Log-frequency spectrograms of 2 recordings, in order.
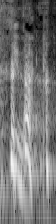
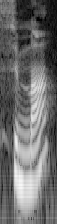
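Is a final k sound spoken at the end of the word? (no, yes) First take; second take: yes; no. First: It ends with a k sound, stress first. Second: It ends without a k sound, stress second. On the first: The speaker calls it wrong. "no more are we going to talk about sumac" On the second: The speaker calls it right. "the emphasis on the second syllable, and you're not pronouncing the C"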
